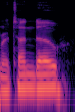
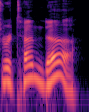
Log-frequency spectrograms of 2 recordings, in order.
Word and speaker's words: Rotunda: Does it bother you when some people call him Rotundo? I mean, I understand it's Rotundo, but No, like, it's Rotunda. It's A at the end, not O.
